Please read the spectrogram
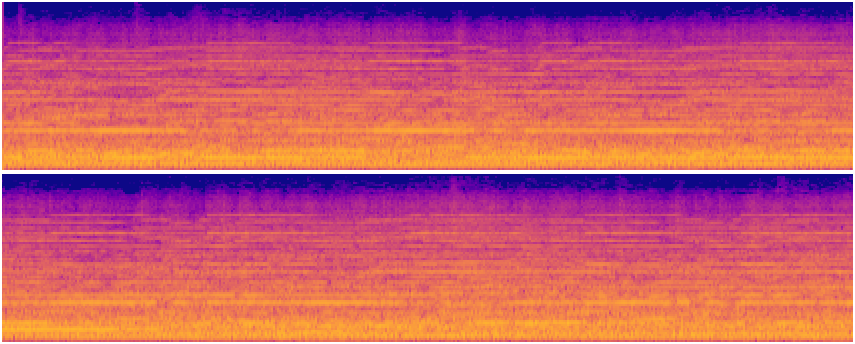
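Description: Live drone music: an organ-like keyboard sound holding sustained chords at a steady level, the held notes shifting slowly every few seconds.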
